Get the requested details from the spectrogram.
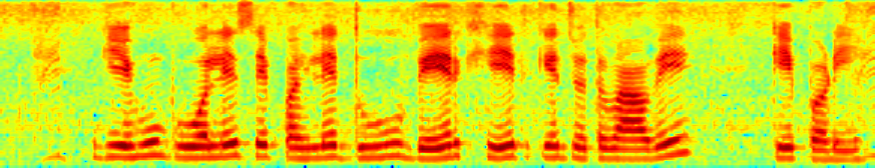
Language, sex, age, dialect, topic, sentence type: Bhojpuri, female, 18-24, Western, agriculture, statement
